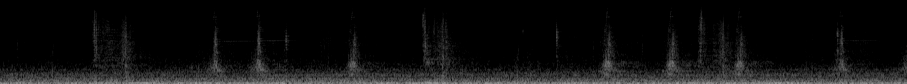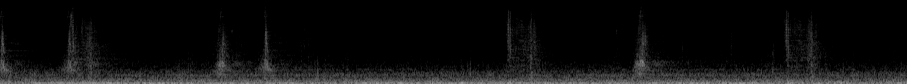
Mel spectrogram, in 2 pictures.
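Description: Blades strike wooden training dummies with sharp, repeated knocks.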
